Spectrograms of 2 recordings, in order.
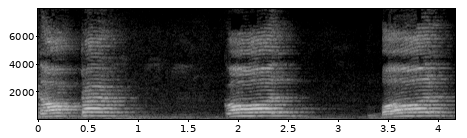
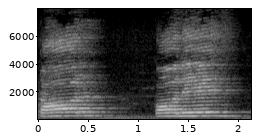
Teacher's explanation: ये आ और ओ के बीच की ध्वनि है ये। जैसे हम लिखते हैं डॉक्टर, कॉल, बॉल, ऊपर एक चंद्र सा बिंदु आता है, बिंदु नहीं आता, चंद्र आधा कटा हुआ चंद्रमा के समान दिखता है, और टॉल, कॉलेज आदि, तो ये किस में आते हैं, ये इस आ की ध्वनि में आते हैं जो ग्रहित है।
